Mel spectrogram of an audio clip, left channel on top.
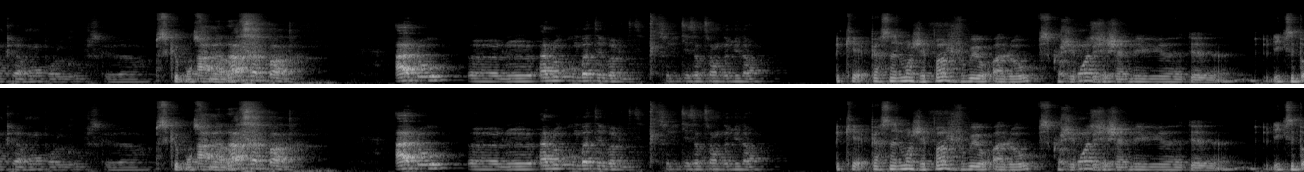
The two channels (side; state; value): both; identical; correlation 1.00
